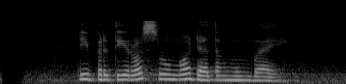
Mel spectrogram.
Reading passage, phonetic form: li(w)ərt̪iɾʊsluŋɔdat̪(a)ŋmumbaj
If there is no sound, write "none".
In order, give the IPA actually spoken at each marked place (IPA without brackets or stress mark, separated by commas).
b, ə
